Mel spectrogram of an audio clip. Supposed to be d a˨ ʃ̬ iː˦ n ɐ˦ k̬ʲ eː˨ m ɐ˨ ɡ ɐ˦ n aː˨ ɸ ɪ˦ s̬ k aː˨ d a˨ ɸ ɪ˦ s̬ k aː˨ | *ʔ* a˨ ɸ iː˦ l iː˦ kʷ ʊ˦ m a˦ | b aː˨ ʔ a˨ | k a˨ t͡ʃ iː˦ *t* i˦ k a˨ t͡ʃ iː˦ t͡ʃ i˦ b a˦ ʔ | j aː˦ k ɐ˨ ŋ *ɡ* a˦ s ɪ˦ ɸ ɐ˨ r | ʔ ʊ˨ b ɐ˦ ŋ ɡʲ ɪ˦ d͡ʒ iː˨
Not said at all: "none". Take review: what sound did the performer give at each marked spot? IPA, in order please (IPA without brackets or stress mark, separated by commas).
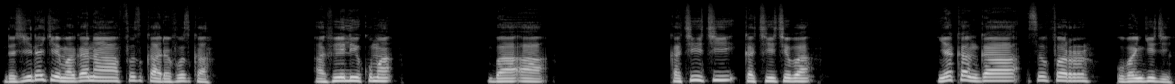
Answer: ʔ, t͡ʃ, ɡ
